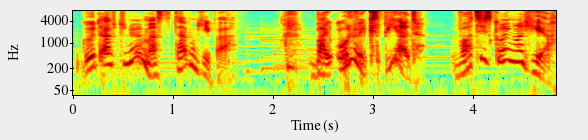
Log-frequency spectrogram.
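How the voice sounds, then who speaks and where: A man's voice: high-pitched, huge pitch swings, soft background music, heavily acted. A man playing a proper, bewildered knight in a fantasy audio drama, formal and declamatory in a politely incredulous way. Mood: shocked. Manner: declamatory, formal, halting when embarrassed. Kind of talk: in-character audio drama dialogue.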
